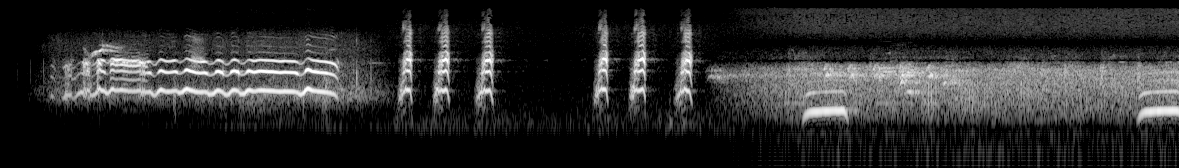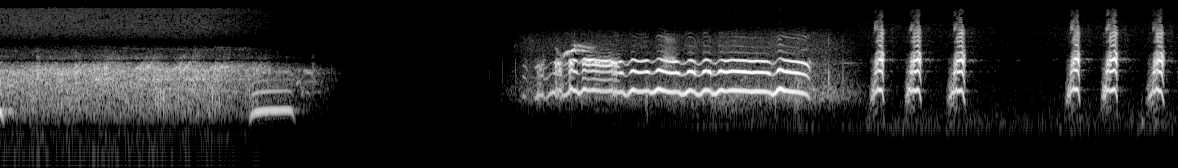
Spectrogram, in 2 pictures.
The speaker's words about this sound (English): Long-eared owl.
